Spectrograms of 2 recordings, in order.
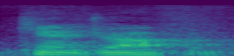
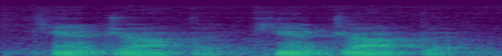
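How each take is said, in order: First: Said in the usual way. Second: Low and soft, an under-the-breath reminder to the dog; soft repeated reminder. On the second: Shown as a demonstration. Trainer reminding the retrieving dog to hold, low and soft. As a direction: murmur it lower and softer, almost to yourself. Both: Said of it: "so I say hold to remind them".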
